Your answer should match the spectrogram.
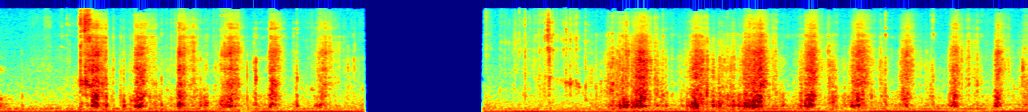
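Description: Close-miked crunching and chewing of thin, crispy seaweed-teriyaki-flavoured crisps: a bite, then a dense, irregular run of crunches as they are chewed. The sound cuts out completely for about a second near the middle, then the chewing crunches start again.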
